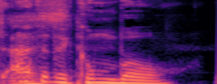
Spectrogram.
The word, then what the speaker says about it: Antetokounmpo: Antetokounmpo. Boom. As we learned with Yannick. – Antetokounmpo. It's a B sound, but.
